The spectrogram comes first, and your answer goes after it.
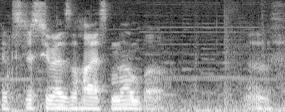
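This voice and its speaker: Low-voiced male streamer, gravelly from sickness, casual commentary, faint music. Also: flat delivery, normal speed. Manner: casual, reads tutorial text aloud, laughs often. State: sick, gravelly voice. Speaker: game streamer. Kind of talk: casual let's-play commentary.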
